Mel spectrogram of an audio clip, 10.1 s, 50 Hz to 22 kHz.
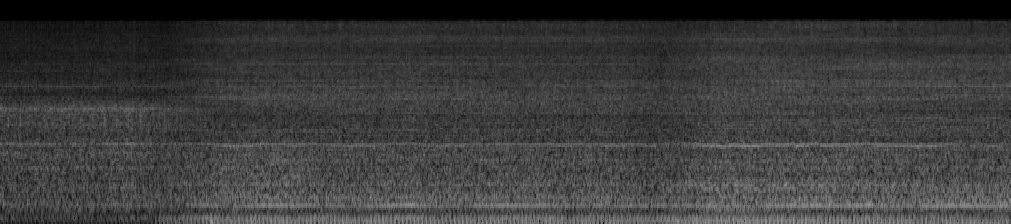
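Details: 1991 Oldsmobile Ninety-Eight 3.8L 3800 V6 after new spark plugs, wires and belt: smooth, steady idle with an even hum and no belt squeal or chirp; engine sounds fine.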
